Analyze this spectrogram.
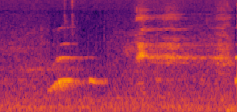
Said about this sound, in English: Is that somebody's bird? No, it's my cat chirping. My cat likes to chirp.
